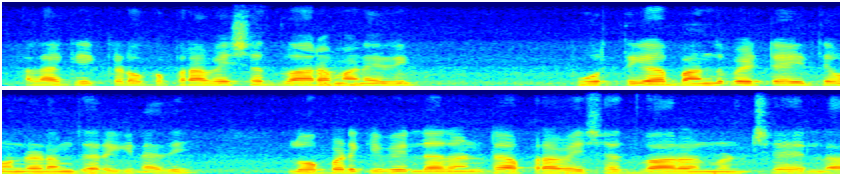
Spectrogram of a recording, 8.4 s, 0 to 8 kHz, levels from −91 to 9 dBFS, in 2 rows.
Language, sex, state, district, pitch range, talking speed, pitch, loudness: Telugu, male, Karnataka, Dharwad, 145-155 Hz, 150 wpm, 150 Hz, -19 LUFS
